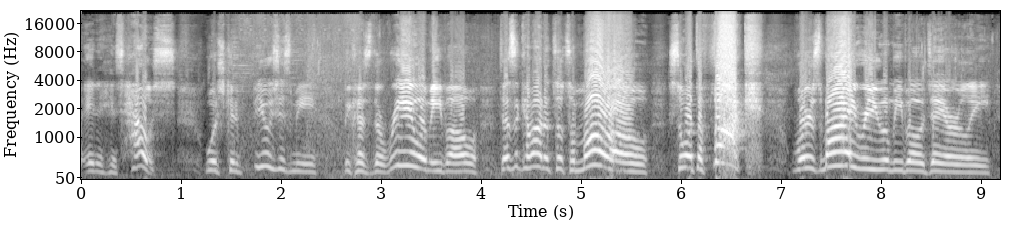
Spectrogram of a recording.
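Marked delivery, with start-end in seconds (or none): 2.6-9.1 loud, higher, incredulous shout; confused outrage. Real, not acted. Vlogger shouting in disbelief about a friend's early amiibo. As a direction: demand to know how he got it early. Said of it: "I'm confused".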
